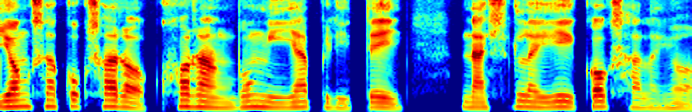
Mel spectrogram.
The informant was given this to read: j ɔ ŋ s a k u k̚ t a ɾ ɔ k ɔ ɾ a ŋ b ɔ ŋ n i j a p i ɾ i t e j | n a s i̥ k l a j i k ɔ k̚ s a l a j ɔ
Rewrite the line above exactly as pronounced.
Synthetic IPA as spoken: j ɔ ŋ s a k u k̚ s a ɾ ɔ kʰ ɔ ɾ a ŋ b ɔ ŋ n i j a p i ɾ i t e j | n a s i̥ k l a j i k ɔ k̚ s a l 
